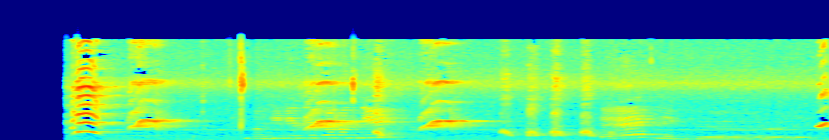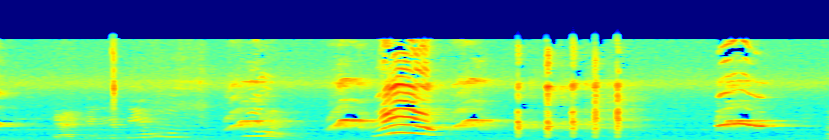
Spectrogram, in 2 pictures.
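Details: Pet parrot indoors in a small room, talking: harsh squawks mixed with speech-like phrases and rising and falling syllables, with sharp chirps and clicks between them and a steady low hum in the background.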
